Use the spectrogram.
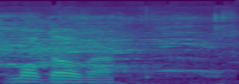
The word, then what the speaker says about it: Moldova: So it's Moldova. Wasn't quite pronouncing it correctly.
